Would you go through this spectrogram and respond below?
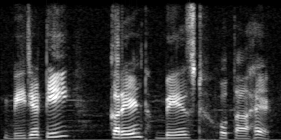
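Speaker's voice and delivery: "BJT", a pause, then "current based होता है" word by word; slow dictation. Shown as a demonstration. Teacher repeats the point for students' notebooks, slow dictation of "BJT current based होता है". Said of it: "copy में एक चीज़ और लिख सकते हो".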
